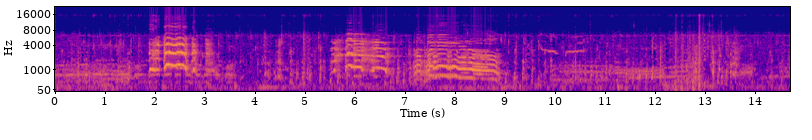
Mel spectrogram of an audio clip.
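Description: Bantam roosters crowing three times, the first crow short and the last two nearly back to back, with hens clucking quietly underneath.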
